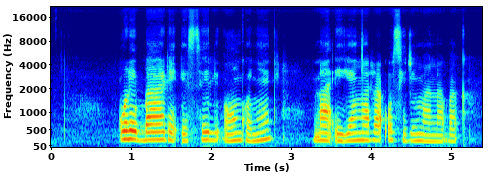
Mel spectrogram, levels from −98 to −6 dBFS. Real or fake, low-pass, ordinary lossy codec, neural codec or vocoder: fake; none; none; codec, 44.1 kHz, 2.6 kbps, SNAC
